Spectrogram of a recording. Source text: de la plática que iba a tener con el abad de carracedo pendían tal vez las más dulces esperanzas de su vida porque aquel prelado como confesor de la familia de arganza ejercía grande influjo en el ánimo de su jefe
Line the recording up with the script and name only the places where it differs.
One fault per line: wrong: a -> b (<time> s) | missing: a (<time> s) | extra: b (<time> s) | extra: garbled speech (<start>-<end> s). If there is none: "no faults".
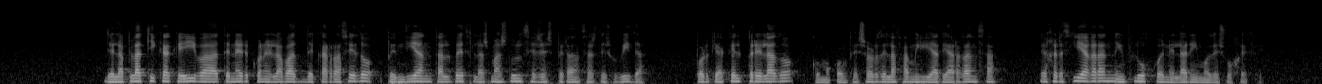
no faults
